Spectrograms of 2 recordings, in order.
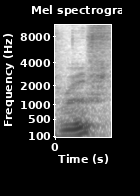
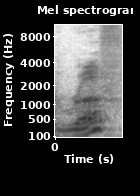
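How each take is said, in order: First: Roof is said with the common, different vowel. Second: Roof is said with the speaker's own vowel. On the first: This is how most other people say it. The speaker calls it wrong. "everyone else says roof, which is wrong" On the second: This is how the speaker personally says it. The speaker calls it right. "which I say correctly"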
